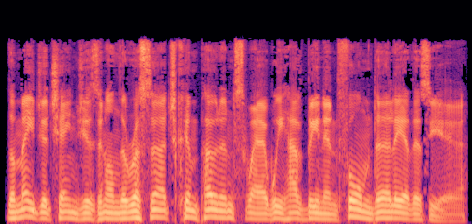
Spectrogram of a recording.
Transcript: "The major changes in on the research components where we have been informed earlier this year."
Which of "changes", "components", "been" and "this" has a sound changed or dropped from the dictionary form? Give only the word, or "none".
none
